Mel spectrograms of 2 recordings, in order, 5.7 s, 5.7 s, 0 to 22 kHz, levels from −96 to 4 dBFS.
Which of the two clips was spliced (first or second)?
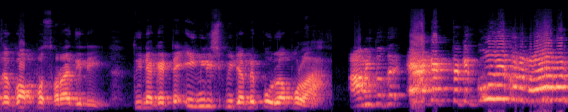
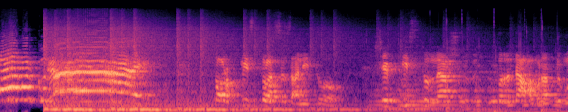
first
